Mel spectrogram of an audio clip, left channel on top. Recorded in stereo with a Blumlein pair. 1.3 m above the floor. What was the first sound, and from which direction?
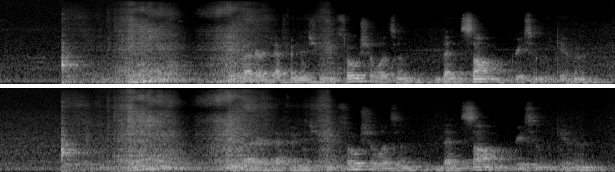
A zipper, 40° right.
